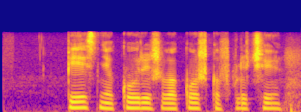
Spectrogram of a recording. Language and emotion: Russian, neutral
